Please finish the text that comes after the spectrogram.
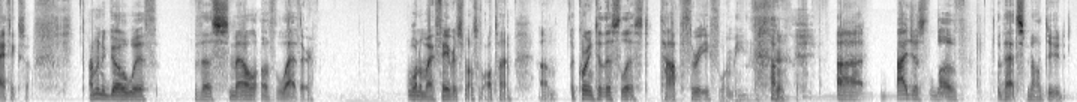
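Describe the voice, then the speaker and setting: A low-pitched American man with plenty of vocal fry co-hosts a casual podcast. He talks in a slangy, bro-ish way, telling stories. The sound is dry and close, with no room on it. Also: slow pace, long pauses, dry recording. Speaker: podcast co-host.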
